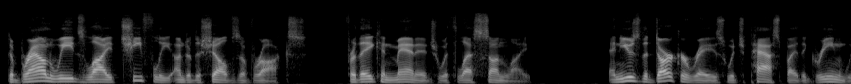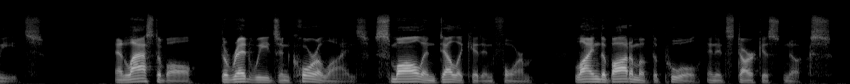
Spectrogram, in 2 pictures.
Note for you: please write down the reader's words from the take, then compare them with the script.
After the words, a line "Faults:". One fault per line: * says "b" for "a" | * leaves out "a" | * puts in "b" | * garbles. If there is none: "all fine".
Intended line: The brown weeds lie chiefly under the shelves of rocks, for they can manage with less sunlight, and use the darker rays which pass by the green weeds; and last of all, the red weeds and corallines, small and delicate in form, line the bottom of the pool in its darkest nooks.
The brown weeds lie chiefly under the shelves of rocks, for they can manage with less sunlight, and use the darker rays which pass by the green weeds; and last of all, the red weeds and corallines, small and delicate in form, line the bottom of the pool in its darkest nooks.
Faults:
all fine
